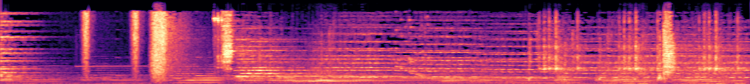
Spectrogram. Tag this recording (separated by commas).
Video game music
